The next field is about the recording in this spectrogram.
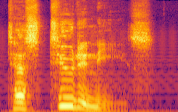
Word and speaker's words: Testudines: but a robot on YouTube told me it was pronounced testudines. And that is our 10% coupon, testudines, which is the order of reptile that our friend the turtle hangs out in.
